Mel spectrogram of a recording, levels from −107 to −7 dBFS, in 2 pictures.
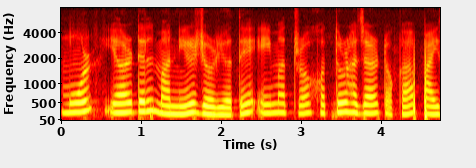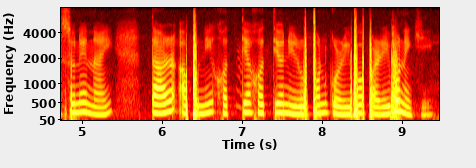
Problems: none marked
